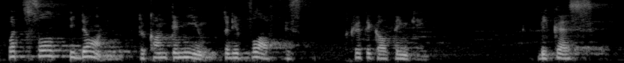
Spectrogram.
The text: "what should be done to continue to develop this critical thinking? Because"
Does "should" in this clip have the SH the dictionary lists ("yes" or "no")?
no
